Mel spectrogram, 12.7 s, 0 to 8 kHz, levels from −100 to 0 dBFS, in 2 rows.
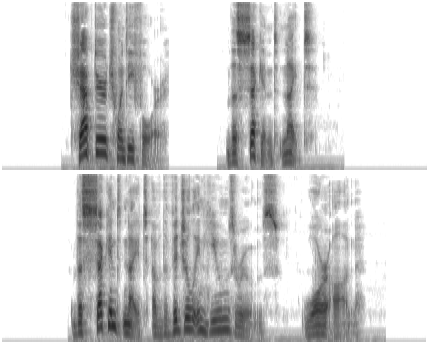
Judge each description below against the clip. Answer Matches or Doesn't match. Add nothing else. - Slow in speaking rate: Matches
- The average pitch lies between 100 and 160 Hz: Matches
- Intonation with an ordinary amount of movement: Doesn't match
